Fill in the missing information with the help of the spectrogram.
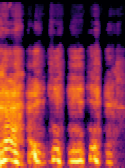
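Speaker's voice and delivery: high loud mocking laugh; Texas guy laughing. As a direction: laugh at your own joke. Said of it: "big old grin on his face".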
